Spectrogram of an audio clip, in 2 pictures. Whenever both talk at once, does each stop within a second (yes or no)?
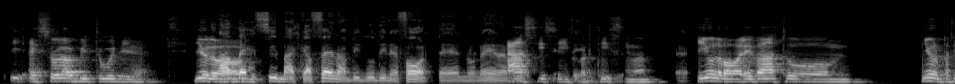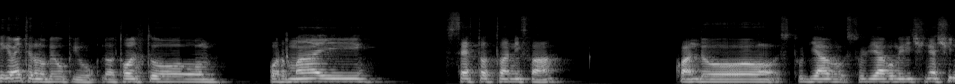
no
